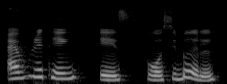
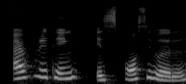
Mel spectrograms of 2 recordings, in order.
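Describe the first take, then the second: No difference in how they are said.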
